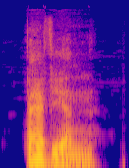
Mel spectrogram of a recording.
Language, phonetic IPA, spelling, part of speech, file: Polish, [ˈpɛvʲjɛ̃n], pewien, pronoun / adjective, Pl-pewien.ogg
